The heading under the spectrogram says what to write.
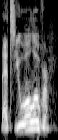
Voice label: answer, gasmask; scmod

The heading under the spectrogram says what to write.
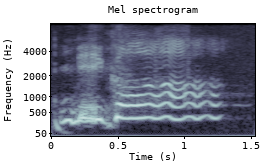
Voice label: cheer

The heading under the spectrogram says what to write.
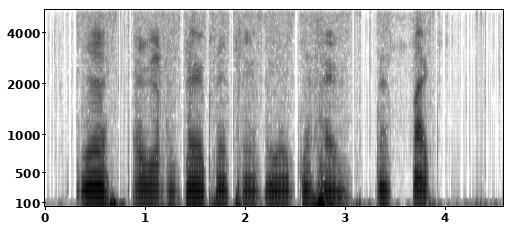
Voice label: mumble

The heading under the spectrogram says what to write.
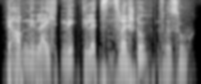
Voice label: dialog

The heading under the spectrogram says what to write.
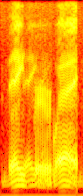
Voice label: vaporwave, vox

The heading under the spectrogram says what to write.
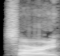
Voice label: sorry, gasmask; scmod

